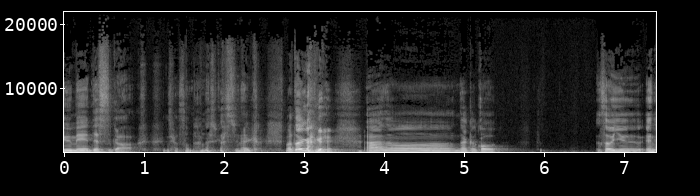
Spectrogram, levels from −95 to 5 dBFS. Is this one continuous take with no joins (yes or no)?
yes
